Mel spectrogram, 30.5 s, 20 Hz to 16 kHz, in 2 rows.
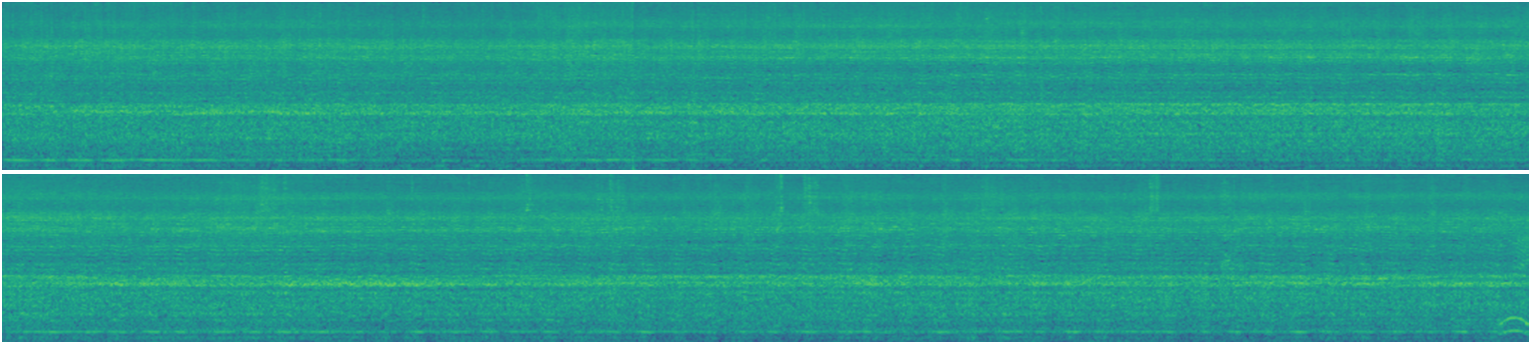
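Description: Vitamix Ascent A3500 blender running its smoothie preset program, blending a full jar of greens and frozen fruit: a loud, steady whir with a constant motor whine that swells and eases a little over the run.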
